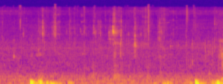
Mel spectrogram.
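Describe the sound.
Fried food being chewed: soft, wet crunching bites with a few sharper crunches, separated by quieter stretches of chewing, with no talking.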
